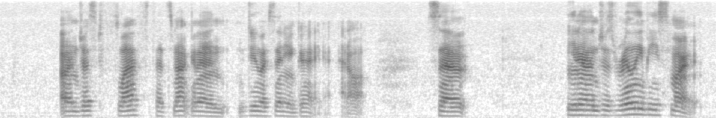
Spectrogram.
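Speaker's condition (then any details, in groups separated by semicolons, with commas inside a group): Cerebral palsy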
